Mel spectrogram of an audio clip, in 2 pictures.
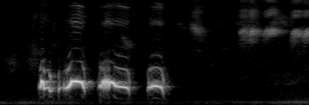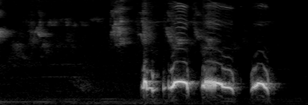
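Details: Spotted dove song used to attract doves when trapping, recorded cleanly: two phrases of four soft, hollow, low coos each, the phrases about four seconds apart in an otherwise quiet setting.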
